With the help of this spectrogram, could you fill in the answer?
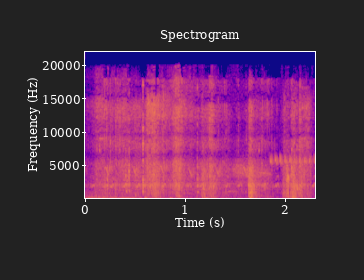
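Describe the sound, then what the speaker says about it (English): A horse walking in Red Dead Redemption 2, its hooves clip-clopping in an irregular, close series of soft thuds over quiet outdoor game ambience. "That's my horse."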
